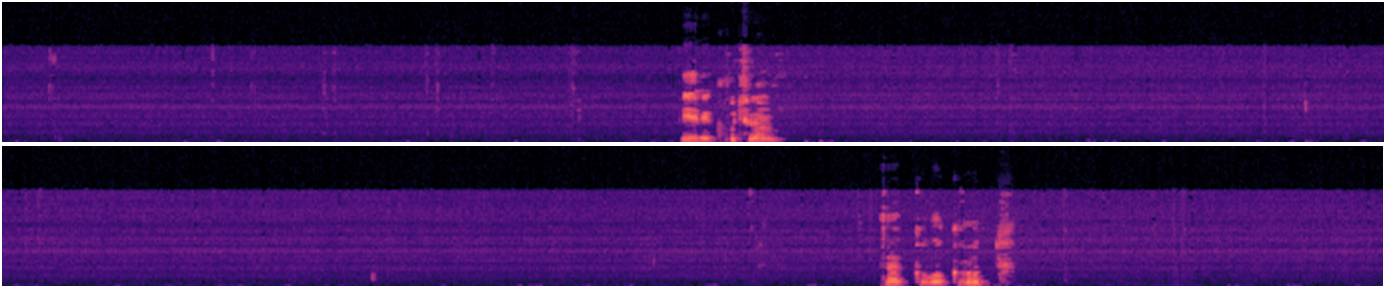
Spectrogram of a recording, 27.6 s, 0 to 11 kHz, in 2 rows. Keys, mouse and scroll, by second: 2.0 middle click, 3.1 click, 4.1 shift+click, 4.9 middle click, 6.7 r, 9.9 g, 10.9 middle click, 12.8 g, 19.8 a, 23.2 middle click, 23.2 i, 25.6 click.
